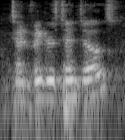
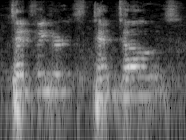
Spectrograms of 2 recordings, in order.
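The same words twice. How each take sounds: First: "Ten fingers, ten toes?" asked with a rising end; "Ten fingers, ten toes?" as one questioning phrase; checking question. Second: "Ten fingers, ten toes," listed item by item; "Ten fingers, ten toes," stressing each "ten" as a list; counting off. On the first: Acted check on new baby. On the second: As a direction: tick off "Ten fingers," then "ten toes," with a pause between. Parent counts off in reply. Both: Acted.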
